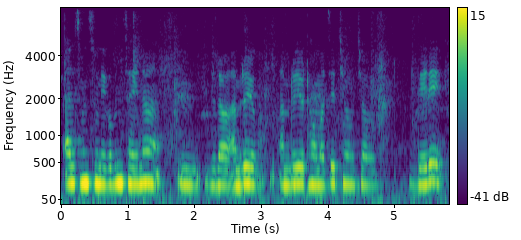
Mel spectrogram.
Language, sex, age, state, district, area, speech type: Nepali, female, 18-30, West Bengal, Alipurduar, urban, spontaneous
